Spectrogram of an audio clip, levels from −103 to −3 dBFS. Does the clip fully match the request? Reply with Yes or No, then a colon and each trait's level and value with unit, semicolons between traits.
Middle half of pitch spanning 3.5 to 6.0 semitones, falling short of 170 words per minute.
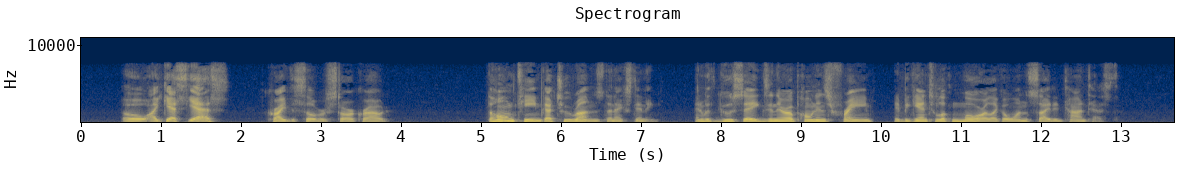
Yes: average, 5.0 semitones; average, 160 wpm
